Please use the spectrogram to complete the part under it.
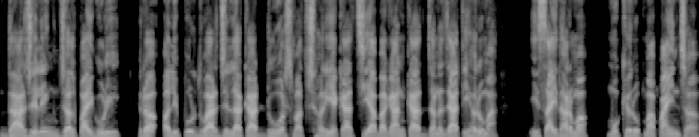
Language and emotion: Nepali, neutral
